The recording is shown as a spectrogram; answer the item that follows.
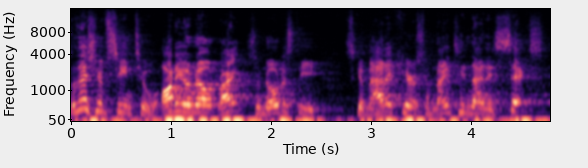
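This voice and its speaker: Loud and animated, a man speaks in a high pitch. Audible room echo and noticeable background noise surround him. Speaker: audio engineer giving a talk. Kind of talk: technical presentation to an audience. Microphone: too quiet at first, moves closer to mic.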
